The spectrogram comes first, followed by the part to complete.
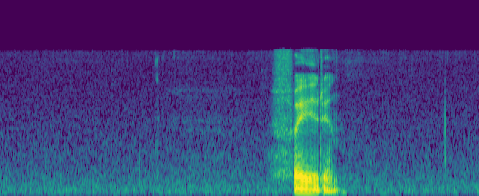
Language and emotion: Russian, neutral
